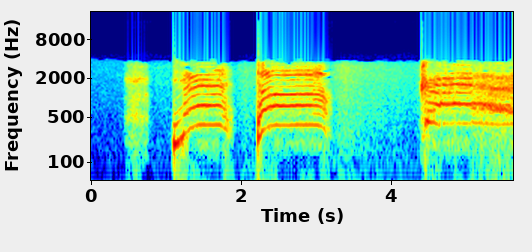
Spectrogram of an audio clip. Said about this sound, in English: It's a good scream, too. I like it. It's mysterious. There's a lot of layers to it.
